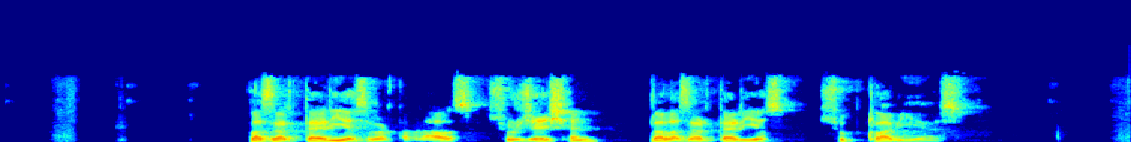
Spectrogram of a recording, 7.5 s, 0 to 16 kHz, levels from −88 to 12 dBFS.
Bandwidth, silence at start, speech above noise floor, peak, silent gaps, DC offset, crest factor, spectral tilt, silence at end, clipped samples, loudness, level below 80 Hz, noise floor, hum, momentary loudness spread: 7.8 kHz; 1.65 s; 54 dB; -2 dBFS; none; under 0.1%; 18 dB; -3 dB/octave; 1.1 s; under 0.1%; -18 LUFS; -62 dBFS; -72 dBFS; none; 11 LU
